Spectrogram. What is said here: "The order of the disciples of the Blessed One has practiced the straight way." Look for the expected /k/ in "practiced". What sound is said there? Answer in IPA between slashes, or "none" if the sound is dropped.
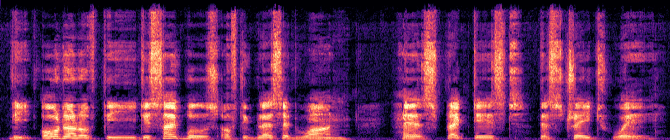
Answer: /k/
